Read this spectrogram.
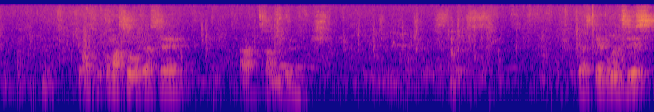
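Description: A young man speaks slowly into a microphone, heard through loudspeakers.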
